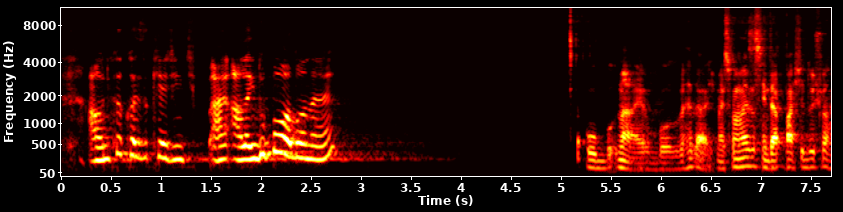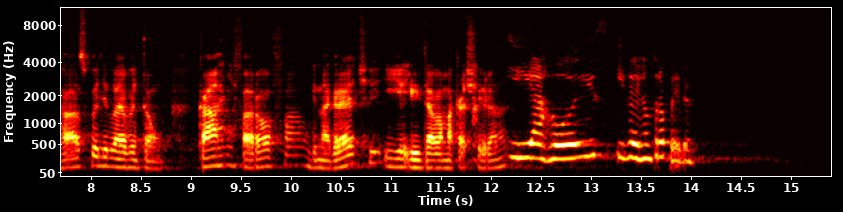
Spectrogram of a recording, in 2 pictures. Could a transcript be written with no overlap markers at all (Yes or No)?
Yes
